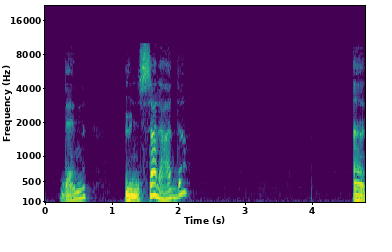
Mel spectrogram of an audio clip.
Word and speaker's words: salade: All right, so, une salade, same thing here, final you don't insist on it, it only gives you the pronunciation of the previous letter, so d, salade, salade, okay?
